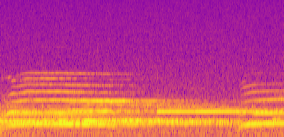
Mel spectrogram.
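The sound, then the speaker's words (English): A pack of famished wolves howl together in long, overlapping, sustained tones, the chorus holding steadily loud before a fresh howl rises in near the end, with no voices present. “even of being attacked by packs of famished wolves, whom, forsaking their usual haunts in the woods due to the weather, prowled around the habitations.”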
